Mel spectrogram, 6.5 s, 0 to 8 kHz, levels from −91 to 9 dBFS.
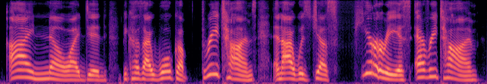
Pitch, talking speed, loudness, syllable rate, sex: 200 Hz, 155 wpm, -17 LUFS, 4.2 syllables/s, female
